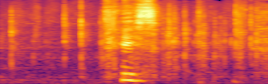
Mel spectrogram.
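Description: Small clear plastic bag crinkling as it is handled, with a short vocal sound about a second in.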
